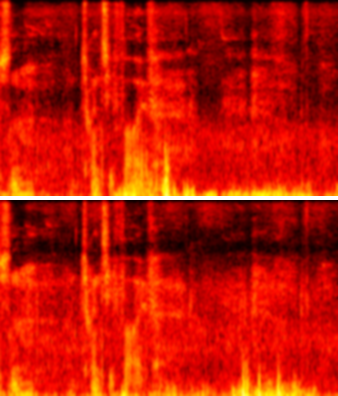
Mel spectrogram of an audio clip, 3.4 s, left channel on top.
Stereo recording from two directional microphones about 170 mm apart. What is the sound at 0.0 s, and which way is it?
Speech, 15° left (ahead or behind).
